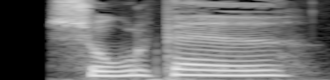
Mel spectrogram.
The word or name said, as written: solbad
